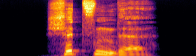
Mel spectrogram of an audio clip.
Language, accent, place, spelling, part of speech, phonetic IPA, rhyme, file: German, Germany, Berlin, schützende, adjective, [ˈʃʏt͡sn̩də], -ʏt͡sn̩də, De-schützende.ogg
- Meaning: inflection of schützend: 1. strong/mixed nominative/accusative feminine singular 2. strong nominative/accusative plural 3. weak nominative all-gender singular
